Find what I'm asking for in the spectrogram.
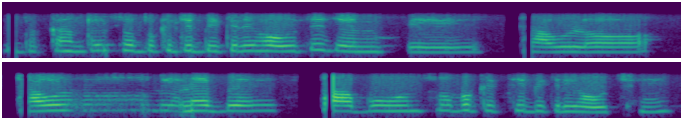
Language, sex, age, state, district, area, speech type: Odia, female, 18-30, Odisha, Nabarangpur, urban, conversation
